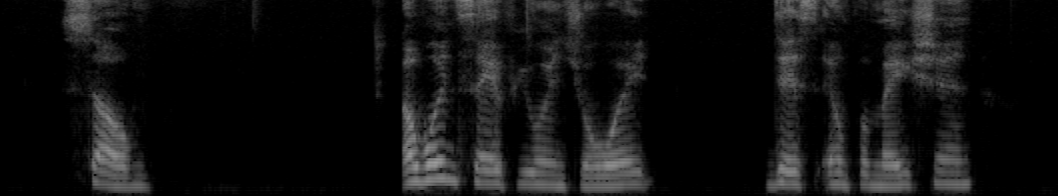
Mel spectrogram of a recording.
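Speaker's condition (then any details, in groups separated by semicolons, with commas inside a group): ALS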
